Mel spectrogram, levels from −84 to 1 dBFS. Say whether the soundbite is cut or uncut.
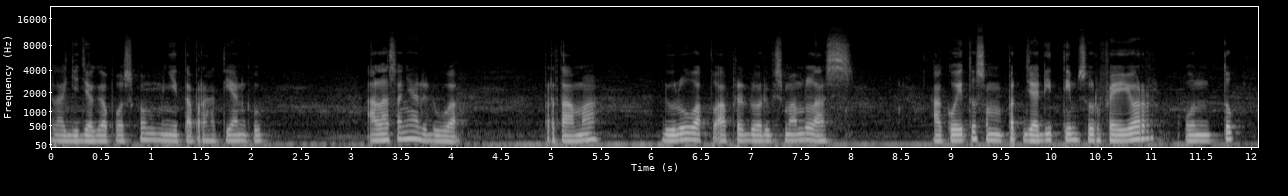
uncut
